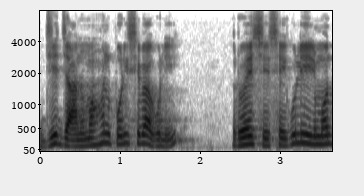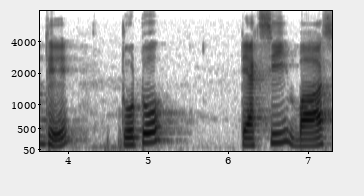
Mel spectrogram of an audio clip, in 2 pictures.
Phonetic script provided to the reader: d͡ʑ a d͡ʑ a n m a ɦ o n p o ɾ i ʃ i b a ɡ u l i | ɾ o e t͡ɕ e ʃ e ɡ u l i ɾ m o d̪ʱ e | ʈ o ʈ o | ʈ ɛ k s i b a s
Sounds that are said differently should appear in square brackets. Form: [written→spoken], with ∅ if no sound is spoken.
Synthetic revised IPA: d͡ʑ [a→e] d͡ʑ a n m a ɦ o n p o ɾ i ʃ [i→e] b a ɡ u l i | ɾ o e [t͡ɕ→t͡ɕʰ] e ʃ e ɡ u l i ɾ m o [d̪ʱ→d̪ʱː] e | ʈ o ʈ o | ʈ ɛ k s i b a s

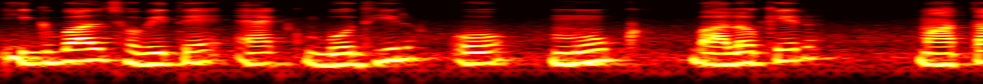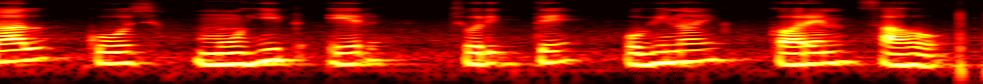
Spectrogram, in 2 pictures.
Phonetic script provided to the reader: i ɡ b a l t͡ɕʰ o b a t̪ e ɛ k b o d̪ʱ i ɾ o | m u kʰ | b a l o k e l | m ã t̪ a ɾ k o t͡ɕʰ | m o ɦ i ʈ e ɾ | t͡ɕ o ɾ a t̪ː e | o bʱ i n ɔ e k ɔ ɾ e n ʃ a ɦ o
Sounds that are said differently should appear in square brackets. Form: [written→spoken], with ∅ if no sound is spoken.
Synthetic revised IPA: i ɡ b a l t͡ɕʰ o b [a→i] t̪ e ɛ k b o d̪ʱ i ɾ o | m u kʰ | b a l o k e [l→ɾ] | m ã t̪ a [ɾ→l] k o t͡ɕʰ | m o ɦ i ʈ e ɾ | t͡ɕ o ɾ [a→i] t̪ː e | o bʱ i n ɔ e k ɔ ɾ e n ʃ a ɦ o

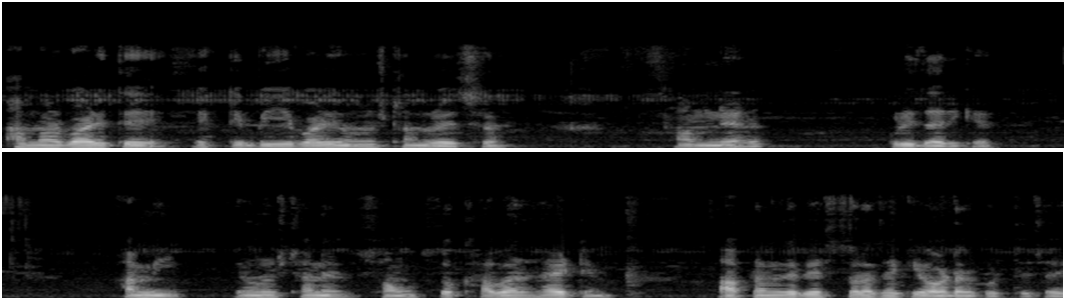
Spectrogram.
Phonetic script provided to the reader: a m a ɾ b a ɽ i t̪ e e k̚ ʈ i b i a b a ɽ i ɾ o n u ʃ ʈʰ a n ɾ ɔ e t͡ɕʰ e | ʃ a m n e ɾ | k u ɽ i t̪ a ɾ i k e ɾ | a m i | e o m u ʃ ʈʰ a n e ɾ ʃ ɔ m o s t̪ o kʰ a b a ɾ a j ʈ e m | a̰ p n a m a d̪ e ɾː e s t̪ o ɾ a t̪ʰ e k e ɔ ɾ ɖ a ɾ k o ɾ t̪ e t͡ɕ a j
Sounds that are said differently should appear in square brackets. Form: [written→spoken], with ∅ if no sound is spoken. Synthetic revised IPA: a m a ɾ b a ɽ i t̪ e e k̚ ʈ i b i [a→e] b a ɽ i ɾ o n u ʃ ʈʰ a n ɾ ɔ e t͡ɕʰ e | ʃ a m n e ɾ | k u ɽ i t̪ a ɾ i k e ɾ | a m i | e o [m→n] u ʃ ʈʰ a n e ɾ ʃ ɔ m o s t̪ o kʰ a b a ɾ a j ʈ e m | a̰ p n a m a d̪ e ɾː e s t̪ o ɾ a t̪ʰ e k e ɔ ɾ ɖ a ɾ k o ɾ t̪ e t͡ɕ a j

